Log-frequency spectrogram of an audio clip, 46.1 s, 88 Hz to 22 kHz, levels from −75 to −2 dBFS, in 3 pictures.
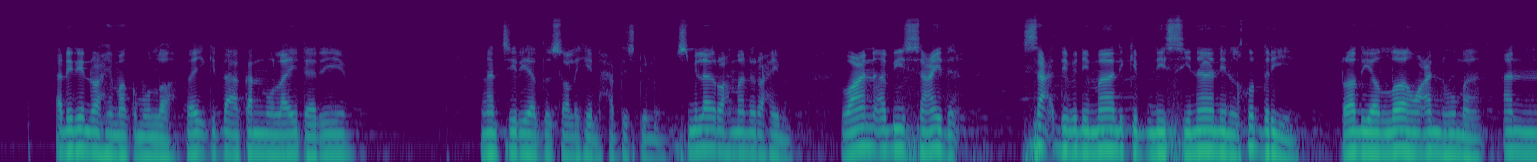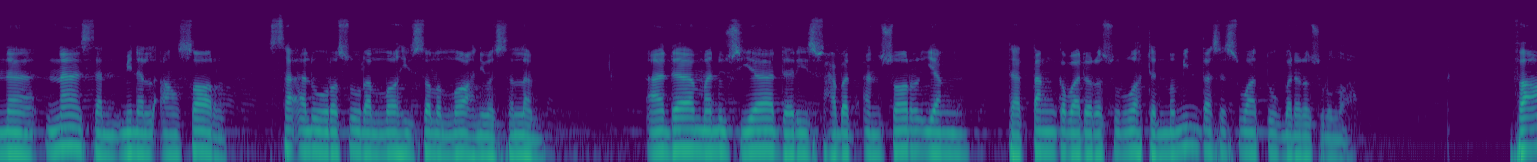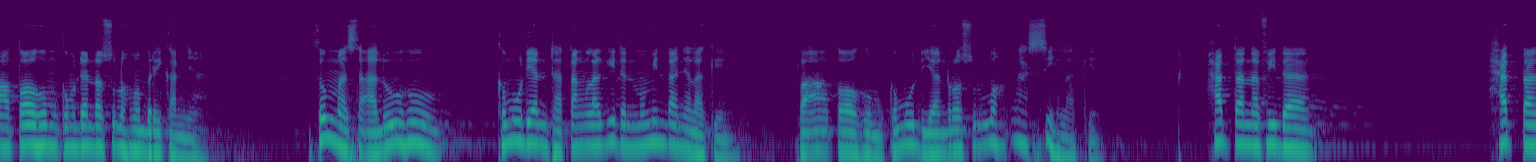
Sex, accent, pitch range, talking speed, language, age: male, native, 115-140 Hz, 85 wpm, Indonesian, 40-59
